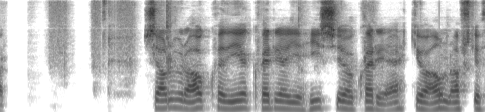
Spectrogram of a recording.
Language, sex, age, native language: Icelandic, male, 30-39, Icelandic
